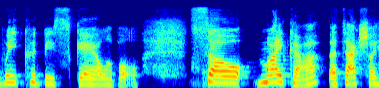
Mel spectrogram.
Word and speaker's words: MYCA: place so that we could be scalable so mica that's actually how it's pronounced that's okay it stands for maximizing your company's assets so Micah has been in business for 25 plus years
